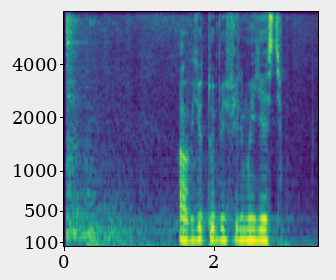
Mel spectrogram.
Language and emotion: Russian, neutral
